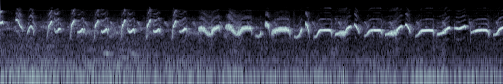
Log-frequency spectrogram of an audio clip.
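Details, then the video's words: Chinese hwamei singing briskly, its song said to resemble cucak Papua or cucak mas: a steady stream of bright whistled notes, first varied and tumbling, then settling into repeated rising-falling phrases, with a soft low hum behind. "burung hoa mi seperti cucak Papua atau cucak mas gacor"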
